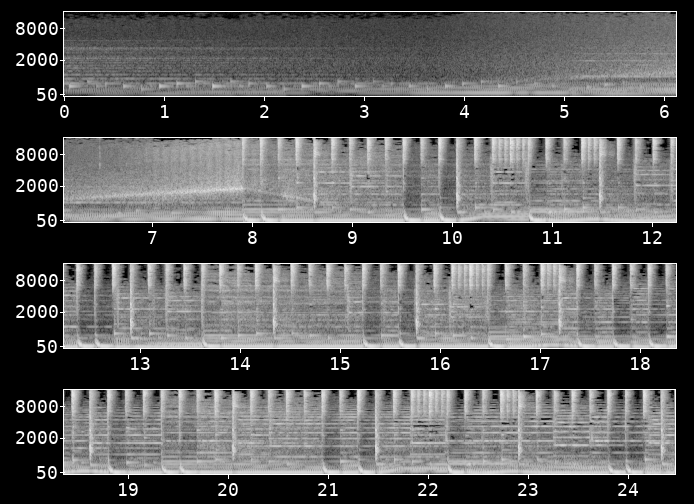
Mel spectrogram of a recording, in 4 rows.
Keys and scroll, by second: 4.4 shift+F2, 5.0 Escape, 5.8 F9.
